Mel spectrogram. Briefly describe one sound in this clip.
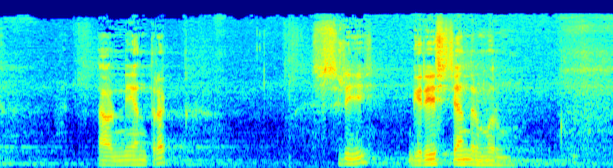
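A man speaks into a microphone in a large echoing hall.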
